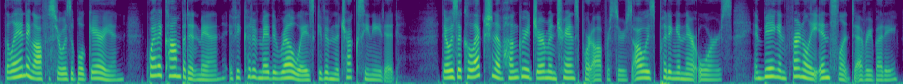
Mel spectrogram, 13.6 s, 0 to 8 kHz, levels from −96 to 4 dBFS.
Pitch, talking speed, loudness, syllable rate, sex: 210 Hz, 190 wpm, -18 LUFS, 6.0 syllables/s, female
